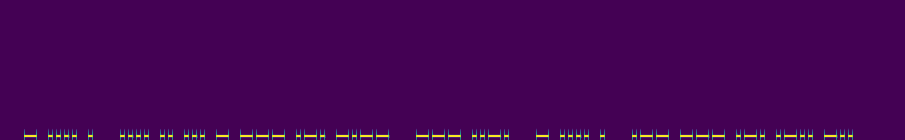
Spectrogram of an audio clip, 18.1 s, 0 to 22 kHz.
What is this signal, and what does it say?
Morse code, heard as a keyed tone, about 15 wpm, 700 Hz. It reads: THE HISTORY OF THE WORLD
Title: Sets of 5 Words Encore2 15wpm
